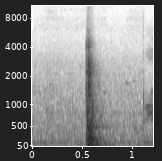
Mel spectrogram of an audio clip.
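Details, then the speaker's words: 2013 Honda Accord (smart entry) trunk that intermittently wouldn't open by remote or switch, after actuator and switch tested good: single sharp clunk as latch pops, faint settle; release works again via remote and trunk switch. "and now take your remote and there you go it's working again and using the trunk switch it also works"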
